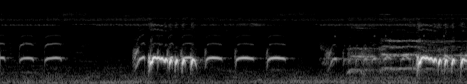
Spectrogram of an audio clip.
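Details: Zebra dove singing, used as a lure for other doves: two soft coos, then a loud rapid rolling trill, more evenly spaced coos, and a final loud trill overlapped by a second, lower cooing voice.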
